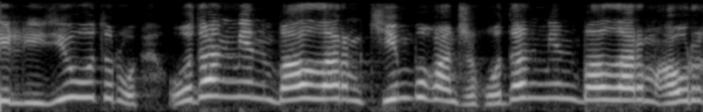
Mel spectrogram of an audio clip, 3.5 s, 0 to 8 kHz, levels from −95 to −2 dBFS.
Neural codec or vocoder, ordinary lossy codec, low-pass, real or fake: none; MP3, 64 kbps; 7.2 kHz; real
